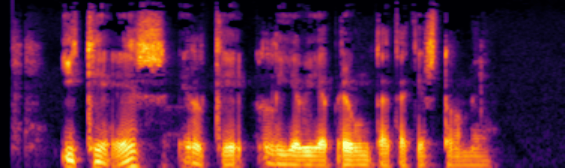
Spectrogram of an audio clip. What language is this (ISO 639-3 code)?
cat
